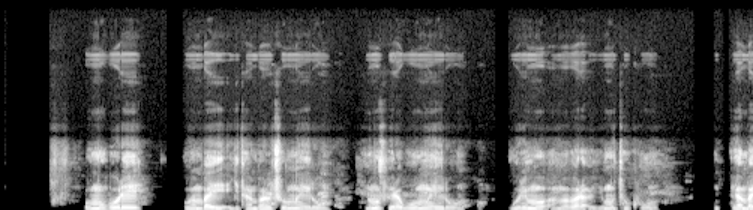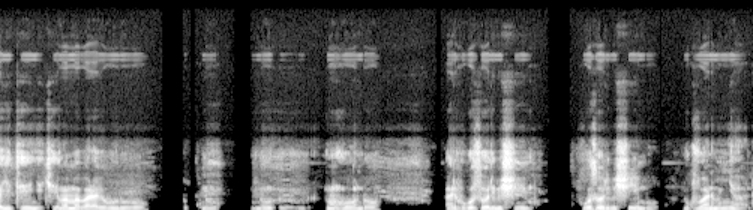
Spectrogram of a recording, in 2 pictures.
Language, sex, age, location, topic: Kinyarwanda, male, 50+, Musanze, agriculture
